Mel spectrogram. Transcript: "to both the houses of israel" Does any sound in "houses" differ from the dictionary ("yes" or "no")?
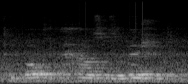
no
